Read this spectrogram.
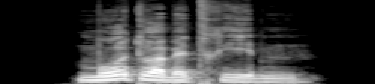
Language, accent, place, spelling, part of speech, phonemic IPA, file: German, Germany, Berlin, motorbetrieben, adjective, /ˈmoːtoːɐ̯bəˌtʁiːbn̩/, De-motorbetrieben.ogg
- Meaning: motorized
